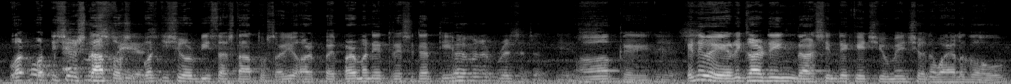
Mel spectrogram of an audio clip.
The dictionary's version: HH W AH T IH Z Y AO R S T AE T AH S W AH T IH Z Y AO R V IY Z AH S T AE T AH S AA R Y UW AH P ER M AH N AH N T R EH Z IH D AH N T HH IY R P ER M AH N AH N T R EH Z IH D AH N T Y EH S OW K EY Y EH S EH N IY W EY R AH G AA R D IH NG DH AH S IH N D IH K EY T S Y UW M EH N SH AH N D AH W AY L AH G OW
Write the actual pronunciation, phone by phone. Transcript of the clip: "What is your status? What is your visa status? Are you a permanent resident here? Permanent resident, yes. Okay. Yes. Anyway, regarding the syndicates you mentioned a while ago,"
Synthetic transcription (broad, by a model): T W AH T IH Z Y AO R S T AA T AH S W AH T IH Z Y AO R B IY S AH S T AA T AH S AA R Y UW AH P ER M AH N AH N T R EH S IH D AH N T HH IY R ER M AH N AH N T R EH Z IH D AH N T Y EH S OW K EY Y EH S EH N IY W EY R AH G AA R D IH NG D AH S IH N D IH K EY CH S Y UW M EH N SH AH N D AH W AY L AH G OW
